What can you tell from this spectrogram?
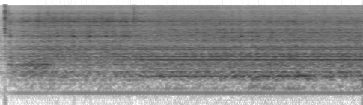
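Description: Metal lathe switching on and running steadily, a motor-and-gear whine with several fixed tones, as its chuck spins an AK rifle barrel ready to be turned down.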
